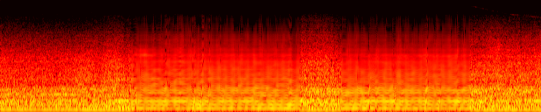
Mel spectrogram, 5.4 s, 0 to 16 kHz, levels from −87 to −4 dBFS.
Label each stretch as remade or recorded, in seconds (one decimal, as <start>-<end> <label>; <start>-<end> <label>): 0.0-1.3 recorded; 1.3-3.0 remade; 3.0-3.4 recorded; 3.4-4.7 remade; 4.7-5.4 recorded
